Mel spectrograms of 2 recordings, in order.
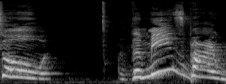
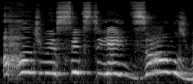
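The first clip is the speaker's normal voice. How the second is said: outraged; 8 semitones higher than usual. Retold or imitated. Complaining to Uber, higher outraged voice. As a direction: stretch out the price in disbelief.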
